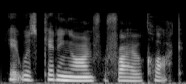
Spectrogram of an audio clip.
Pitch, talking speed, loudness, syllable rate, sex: 185 Hz, 225 wpm, -16 LUFS, 5.3 syllables/s, female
